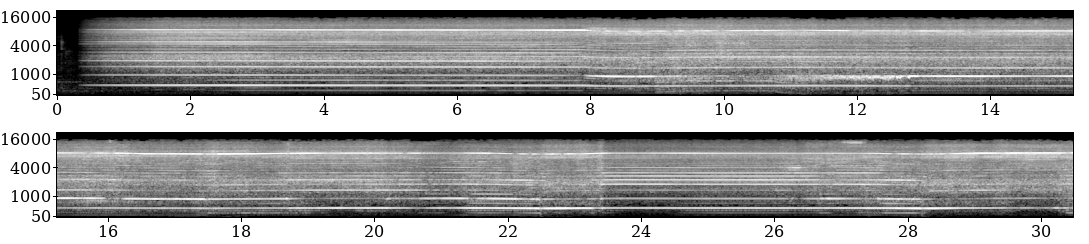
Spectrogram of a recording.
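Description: Dremel rotary tool in a drill press stand starting up and running at a steady high whine while a very small bit drills holes through copper-clad circuit board. A few times the pitch sags slightly as the bit cuts into the board.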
